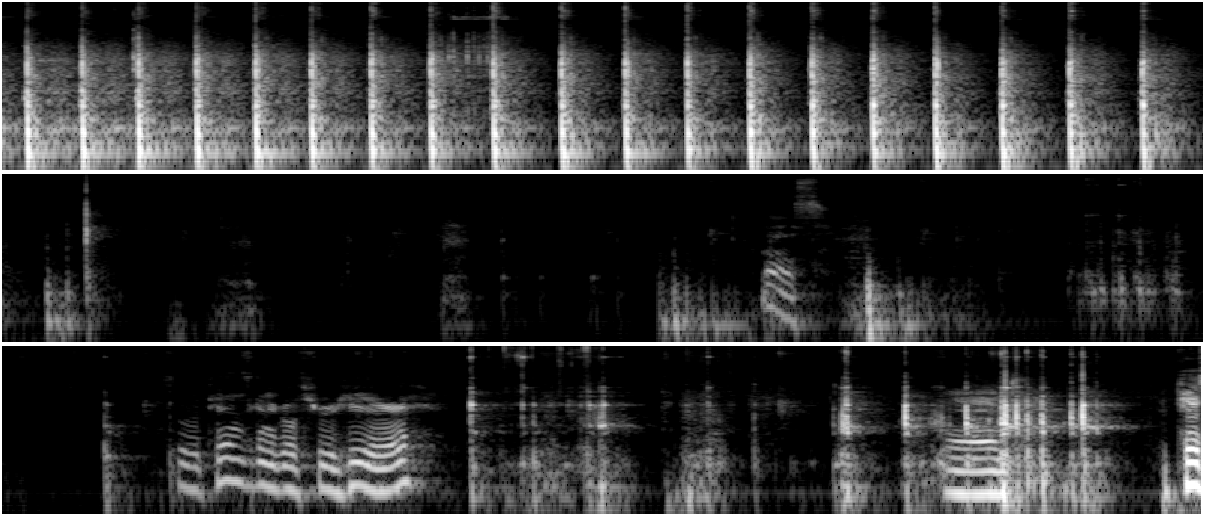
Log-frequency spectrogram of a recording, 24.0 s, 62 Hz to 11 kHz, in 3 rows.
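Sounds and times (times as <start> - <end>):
hammer blows ringing: 0.0 - 7.9.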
